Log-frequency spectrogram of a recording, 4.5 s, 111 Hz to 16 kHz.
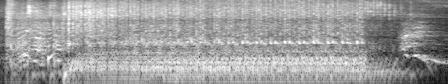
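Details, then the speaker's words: Rebuilt BMW E46 with E90 six-speed gearbox, first startup after rebuild: engine catches quickly and settles into a smooth, even idle with no knocks or rattles before shutting off; sounds healthy. "She's awake. She's awake, I'm sure. Yeah. Can you hear it from that side? It sounds sweet."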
